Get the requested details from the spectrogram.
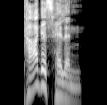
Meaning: inflection of tageshell: 1. strong genitive masculine/neuter singular 2. weak/mixed genitive/dative all-gender singular 3. strong/weak/mixed accusative masculine singular 4. strong dative plural
- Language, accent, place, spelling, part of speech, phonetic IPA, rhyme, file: German, Germany, Berlin, tageshellen, adjective, [ˈtaːɡəsˈhɛlən], -ɛlən, De-tageshellen.ogg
